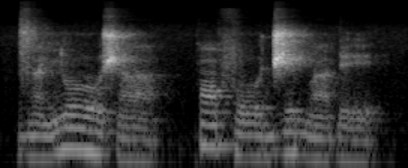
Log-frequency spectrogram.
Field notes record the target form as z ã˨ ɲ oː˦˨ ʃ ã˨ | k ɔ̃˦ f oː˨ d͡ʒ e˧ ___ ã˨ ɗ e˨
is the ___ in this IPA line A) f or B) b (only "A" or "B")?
B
